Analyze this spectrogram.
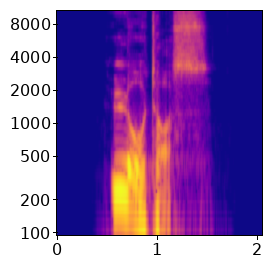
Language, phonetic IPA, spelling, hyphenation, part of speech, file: German, [ˈloːtɔs], Lotos, Lo‧tos, noun, De-Lotos.ogg
- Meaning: lotus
